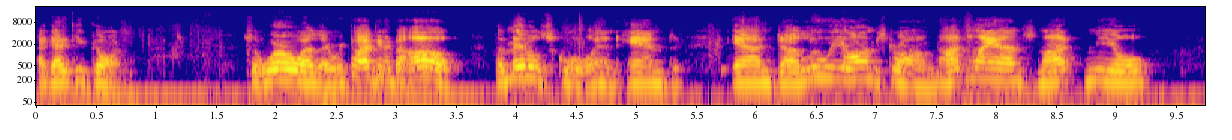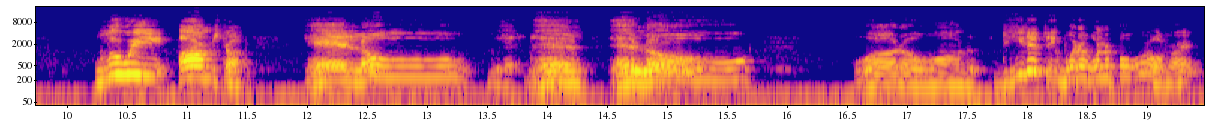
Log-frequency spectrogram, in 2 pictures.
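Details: Adult man with left-sided unilateral vocal cord paralysis following surgery, limiting voice control; pitch varies from very high to baritone and is sometimes scratchy.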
